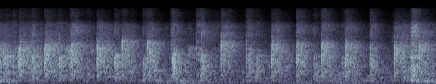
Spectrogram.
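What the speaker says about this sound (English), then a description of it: "those who are clapping, please let's clap for him" Rhythmic clapping from a live audience at a financial leadership masterclass in a lecture hall, a steady series of sharp, evenly spaced bursts repeating roughly every quarter second without any talk over it.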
